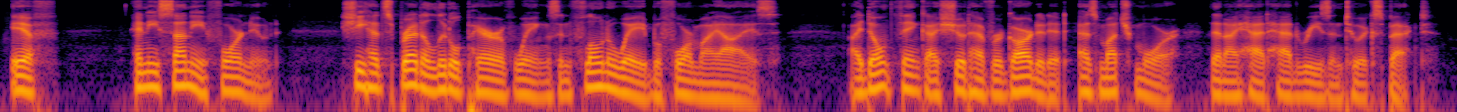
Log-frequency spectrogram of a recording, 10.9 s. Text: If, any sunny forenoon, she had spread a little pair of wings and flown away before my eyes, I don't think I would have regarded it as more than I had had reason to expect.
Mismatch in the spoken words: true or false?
true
